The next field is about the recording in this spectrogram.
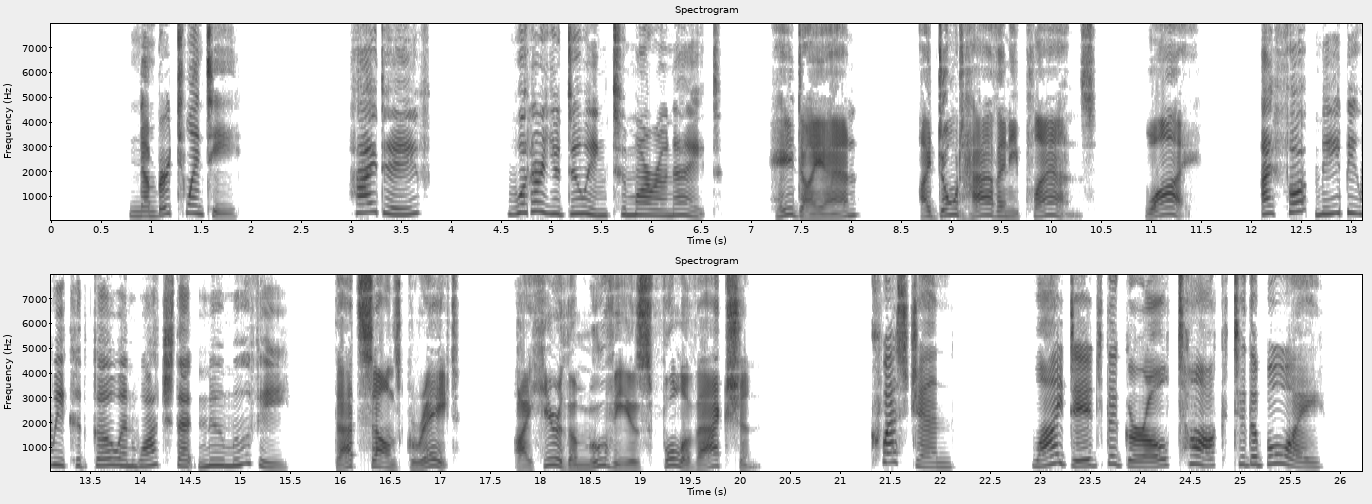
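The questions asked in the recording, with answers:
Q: Why did the girl talk to the boy?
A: To invite him to see a movie tomorrow night.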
